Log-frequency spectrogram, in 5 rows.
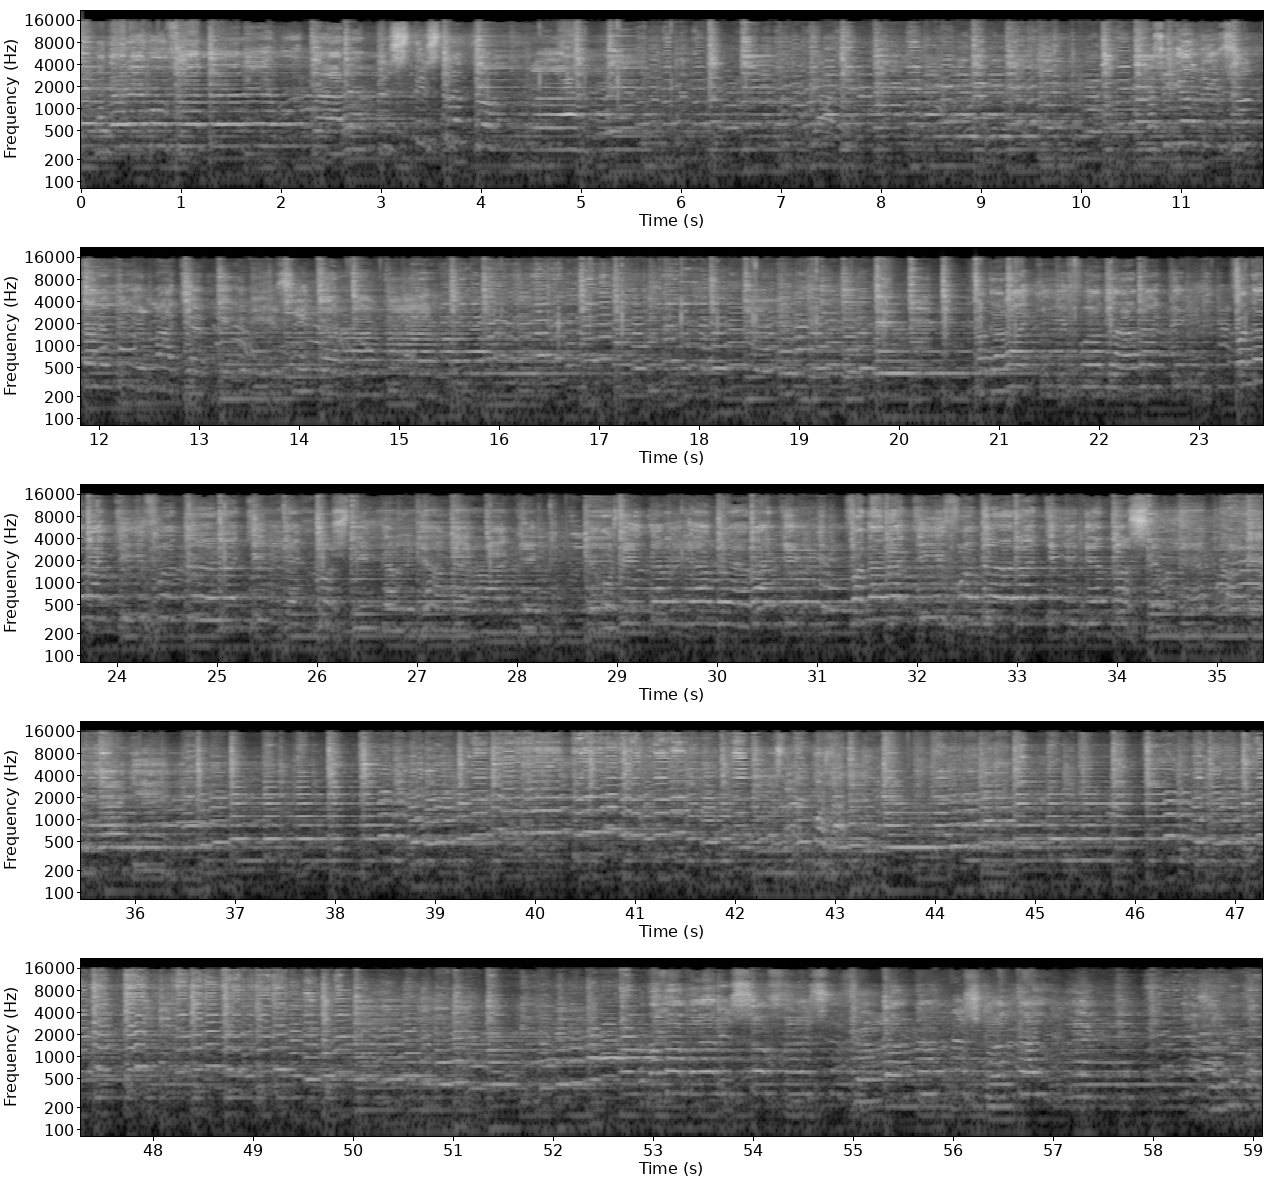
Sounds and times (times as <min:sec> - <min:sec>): String section: 0:00.0 - 0:59.0.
